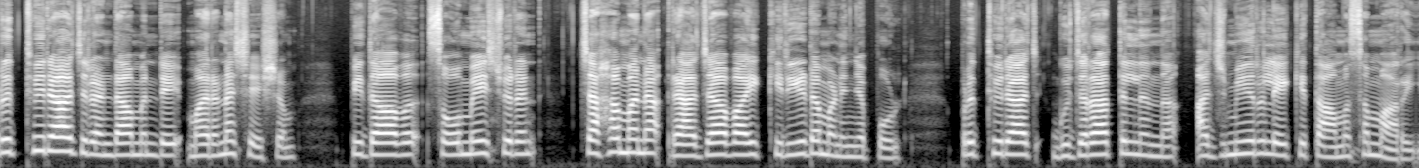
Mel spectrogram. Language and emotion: Malayalam, neutral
